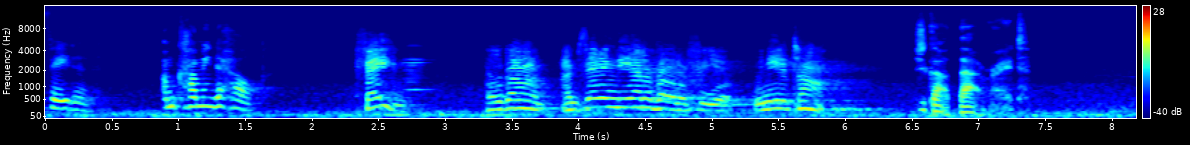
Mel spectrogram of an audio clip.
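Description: A young woman speaks closely and urgently.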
